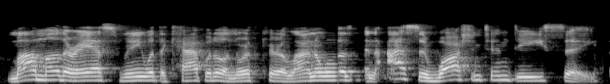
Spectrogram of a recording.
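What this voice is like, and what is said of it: Put-on Southern American accent. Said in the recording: “Southern. Let's go for it. ... Southern. Oh, here's a really good one.”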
